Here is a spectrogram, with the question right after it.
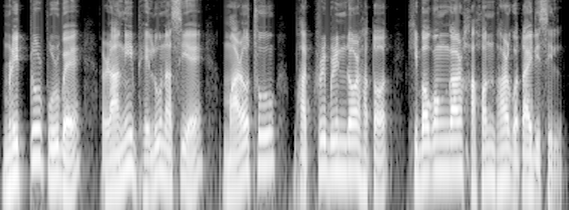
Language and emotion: Assamese, neutral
